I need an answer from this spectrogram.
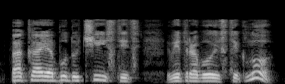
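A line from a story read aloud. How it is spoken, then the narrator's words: Good-natured grumble. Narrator (Russian): пробурчал вполне добродушно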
